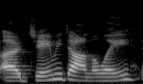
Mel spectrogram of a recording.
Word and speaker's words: Jaime Donally: So Jaime Donally, it's J-A-I-M-E and then D-O-N-A-L-L-Y.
